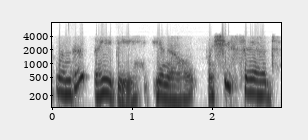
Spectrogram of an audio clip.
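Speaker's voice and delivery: ordinary talk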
